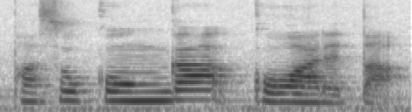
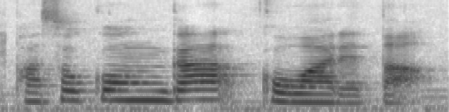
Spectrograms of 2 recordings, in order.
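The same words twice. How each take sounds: The two takes are said the same way.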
